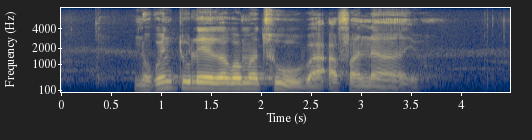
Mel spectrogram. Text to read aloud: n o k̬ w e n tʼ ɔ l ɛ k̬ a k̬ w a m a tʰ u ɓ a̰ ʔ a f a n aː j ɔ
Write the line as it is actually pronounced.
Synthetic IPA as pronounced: n o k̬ w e n tʼ u l ɛ k̬ a k̬ w a m a tʰ u ɓ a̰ ʔ a f a n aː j ɔ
